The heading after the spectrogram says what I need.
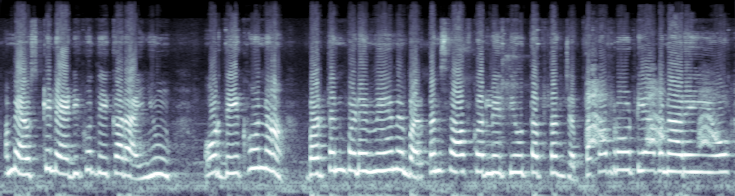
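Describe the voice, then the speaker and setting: A woman voicing a calm, busy elder sister-in-law cooking in a doll story, matter-of-fact. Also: very high voice, moderate pace, a little hiss or hum. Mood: practical. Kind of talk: doll story role-play.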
